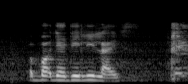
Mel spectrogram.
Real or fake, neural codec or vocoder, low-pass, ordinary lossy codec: real; none; 7.2 kHz; none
